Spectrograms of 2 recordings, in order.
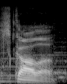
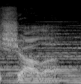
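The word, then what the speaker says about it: Schala: The way they write it in here, it's got to be Shala. I wouldn't I wouldn't pronounce it scala even though s c maybe s ch c ch is an sk sound but it could also be an sh sound just with an extra letter because because it's because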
